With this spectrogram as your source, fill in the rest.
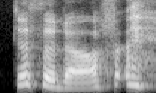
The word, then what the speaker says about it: Düsseldorf: Can you pronounce it one more time? Now that I'm like on the spot, I'm like, Düsseldorf.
